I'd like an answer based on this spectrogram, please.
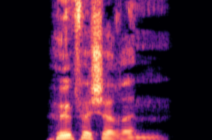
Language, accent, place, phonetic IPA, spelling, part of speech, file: German, Germany, Berlin, [ˈhøːfɪʃəʁəm], höfischerem, adjective, De-höfischerem.ogg
- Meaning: strong dative masculine/neuter singular comparative degree of höfisch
